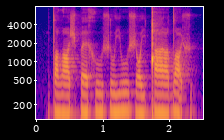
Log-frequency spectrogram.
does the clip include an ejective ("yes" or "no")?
no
